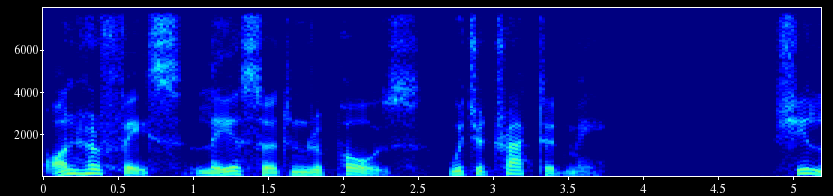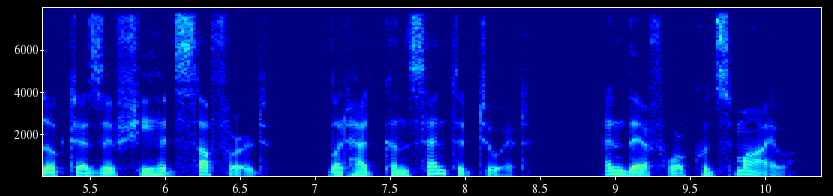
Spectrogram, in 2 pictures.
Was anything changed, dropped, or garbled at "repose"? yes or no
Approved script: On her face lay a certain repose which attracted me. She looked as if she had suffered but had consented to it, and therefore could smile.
no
